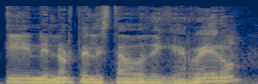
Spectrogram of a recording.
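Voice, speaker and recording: A man's voice: mid-range voice, fairly quick, slight background noise. A Mexican man hosting a radio show in casual, joking chat and reading out listener greetings. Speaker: radio host.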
